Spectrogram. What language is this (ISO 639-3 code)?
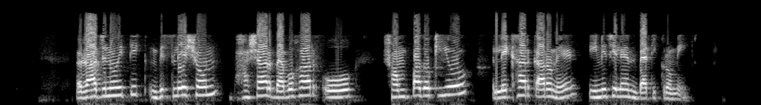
ben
